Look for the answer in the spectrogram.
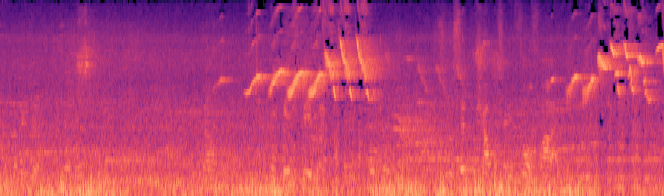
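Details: Double-collared seedeater, two birds present: a quick string of rising, buzzy high notes building into a scratchy flourish mid-clip, another burst at the end, over a steady low urban hum.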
